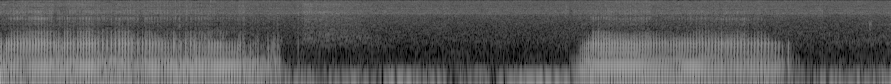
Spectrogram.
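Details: Twelve-year-old Yorkshire terrier asleep and dreaming indoors, snoring in long, low, rough, rattling breaths, one about a second and a half long, a quiet pause, then another about a second long, over steady room hiss.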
